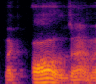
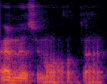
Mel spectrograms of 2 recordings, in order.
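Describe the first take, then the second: First: All the time punched louder; insistent all the time; stress on all the time. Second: Said in the usual way. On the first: Real, not acted. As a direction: lean hard on all the time.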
